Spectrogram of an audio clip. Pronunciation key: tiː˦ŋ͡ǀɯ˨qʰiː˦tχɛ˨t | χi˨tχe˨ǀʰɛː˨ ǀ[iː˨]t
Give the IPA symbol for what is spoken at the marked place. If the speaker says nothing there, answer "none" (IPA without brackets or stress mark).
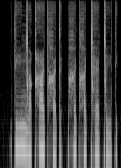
iː˨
